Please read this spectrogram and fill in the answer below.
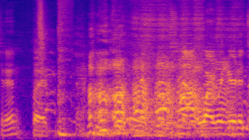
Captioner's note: crowd laughing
